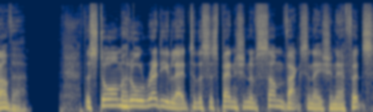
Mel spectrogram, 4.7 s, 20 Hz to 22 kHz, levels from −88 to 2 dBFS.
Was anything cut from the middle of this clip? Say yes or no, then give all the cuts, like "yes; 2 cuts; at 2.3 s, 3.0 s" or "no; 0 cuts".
no; 0 cuts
